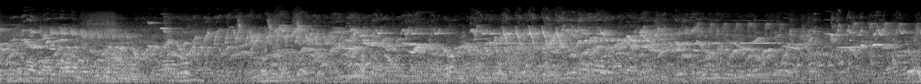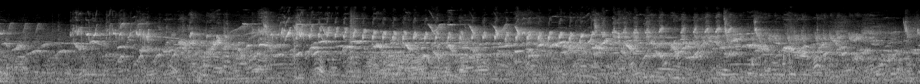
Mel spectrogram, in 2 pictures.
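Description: Many caged white-rumped shamas (murai batu) singing at once: a dense, unbroken chorus of rapid trills and whistles.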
